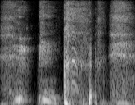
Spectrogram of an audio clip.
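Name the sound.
throat clearing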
